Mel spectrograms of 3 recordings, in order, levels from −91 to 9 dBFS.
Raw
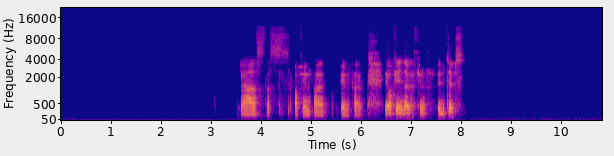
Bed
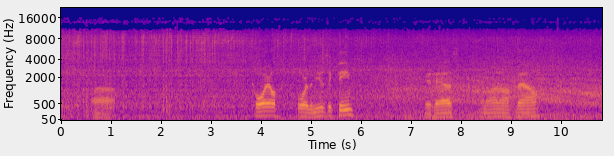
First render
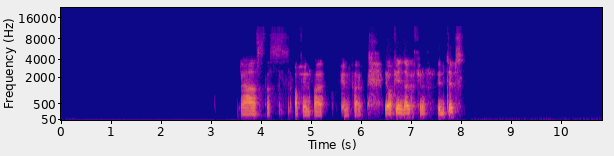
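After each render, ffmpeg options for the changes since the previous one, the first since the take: -filter_complex "[0:a]asettb=1/sr,asplit=3[a][b][c];[a]atrim=end=3.954[d];[b]atrim=start=3.95:end=4.71,asetpts=PTS-STARTPTS,afade=t=in:d=0.004:c=qsin,afade=t=out:st=0.756:d=0.004:c=qsin,highshelf=f=4.6k:g=-7[e];[c]atrim=start=4.706[f];[d][e]acrossfade=d=0.004:c1=hsin:c2=qsin[g];[g][f]acrossfade=d=0.004:c1=qsin:c2=hsin,asettb=1/sr,asplit=3[h][i][j];[h]atrim=end=5.214[k];[i]atrim=start=5.21:end=5.67,asetpts=PTS-STARTPTS,afade=t=in:d=0.004:c=qsin,afade=t=out:st=0.456:d=0.004:c=qsin,highpass=630[l];[j]atrim=start=5.666[m];[k][l]acrossfade=d=0.004:c1=hsin:c2=qsin[n];[n][m]acrossfade=d=0.004:c1=qsin:c2=hsin"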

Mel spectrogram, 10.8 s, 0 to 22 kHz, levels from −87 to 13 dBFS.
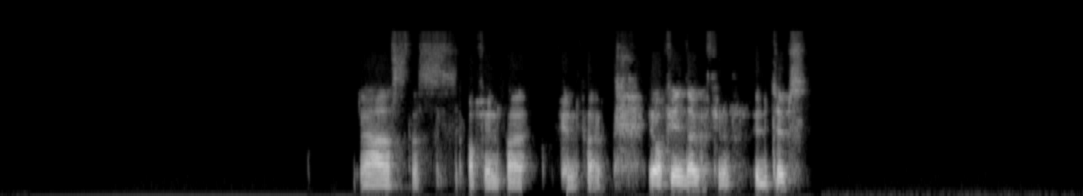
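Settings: -af "dynaudnorm=f=390:g=5:m=8dB"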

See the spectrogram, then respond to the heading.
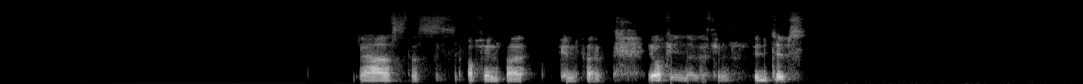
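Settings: -filter_complex "[0:a]asettb=1/sr,asplit=3[a][b][c];[a]atrim=end=6.684[d];[b]atrim=start=6.68:end=7.45,asetpts=PTS-STARTPTS,afade=t=in:d=0.004:c=qsin,afade=t=out:st=0.766:d=0.004:c=qsin,acompressor=threshold=-23dB:ratio=16:attack=3.2:release=140:knee=1:detection=peak[e];[c]atrim=start=7.446[f];[d][e]acrossfade=d=0.004:c1=hsin:c2=qsin[g];[g][f]acrossfade=d=0.004:c1=qsin:c2=hsin"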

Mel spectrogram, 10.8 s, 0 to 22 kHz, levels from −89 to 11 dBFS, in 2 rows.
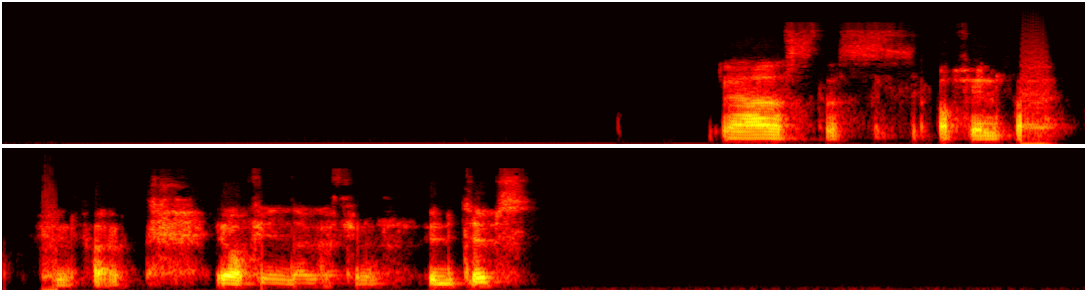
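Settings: -filter_complex "[0:a]asettb=1/sr,asplit=3[a][b][c];[a]atrim=end=5.094[d];[b]atrim=start=5.09:end=5.69,asetpts=PTS-STARTPTS,afade=t=in:d=0.004:c=qsin,afade=t=out:st=0.596:d=0.004:c=qsin,aeval=exprs='(tanh(31.6*val(0)+0.45)-tanh(0.45))/31.6':c=same[e];[c]atrim=start=5.686[f];[d][e]acrossfade=d=0.004:c1=hsin:c2=qsin[g];[g][f]acrossfade=d=0.004:c1=qsin:c2=hsin"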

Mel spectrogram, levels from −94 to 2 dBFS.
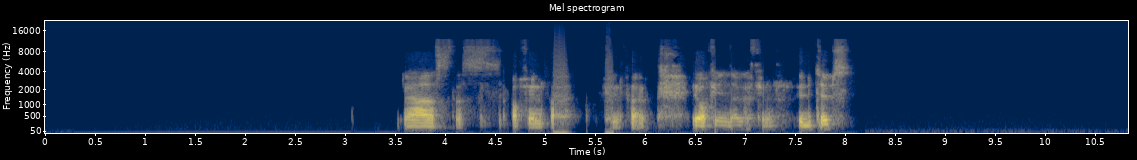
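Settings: -filter_complex "[0:a]asettb=1/sr,asplit=3[a][b][c];[a]atrim=end=4.104[d];[b]atrim=start=4.1:end=5.86,asetpts=PTS-STARTPTS,afade=t=in:d=0.004:c=qsin,afade=t=out:st=1.756:d=0.004:c=qsin,equalizer=f=120:w=0.73:g=-6[e];[c]atrim=start=5.856[f];[d][e]acrossfade=d=0.004:c1=hsin:c2=qsin[g];[g][f]acrossfade=d=0.004:c1=qsin:c2=hsin"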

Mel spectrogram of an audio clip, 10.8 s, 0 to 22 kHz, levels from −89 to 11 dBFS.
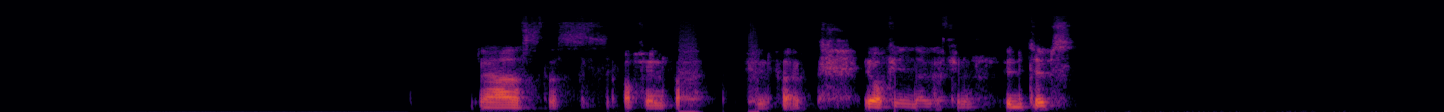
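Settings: -af "volume=-14dB"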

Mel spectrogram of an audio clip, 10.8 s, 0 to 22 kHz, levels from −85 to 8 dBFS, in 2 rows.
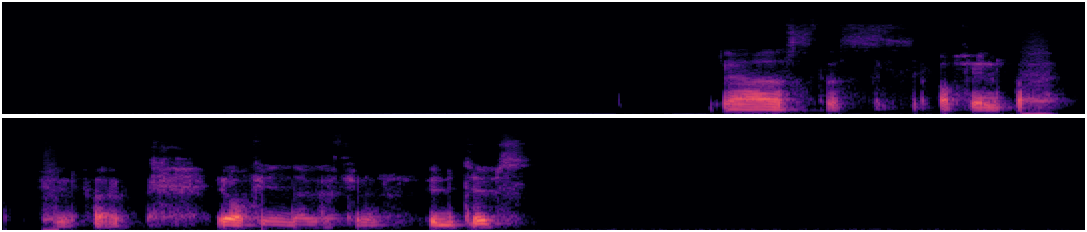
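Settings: -filter_complex "[0:a]acrossover=split=580[a][b];[a]acontrast=71[c];[b]alimiter=level_in=9.5dB:limit=-24dB:level=0:latency=1:release=67,volume=-9.5dB[d];[c][d]amix=inputs=2:normalize=0"

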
